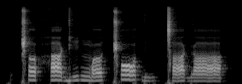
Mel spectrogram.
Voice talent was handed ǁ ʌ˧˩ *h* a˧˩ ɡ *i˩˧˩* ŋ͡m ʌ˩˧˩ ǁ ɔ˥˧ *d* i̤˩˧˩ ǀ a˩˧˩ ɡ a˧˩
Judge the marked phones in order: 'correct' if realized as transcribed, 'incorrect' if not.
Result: correct, correct, incorrect: ɗ

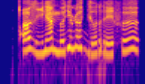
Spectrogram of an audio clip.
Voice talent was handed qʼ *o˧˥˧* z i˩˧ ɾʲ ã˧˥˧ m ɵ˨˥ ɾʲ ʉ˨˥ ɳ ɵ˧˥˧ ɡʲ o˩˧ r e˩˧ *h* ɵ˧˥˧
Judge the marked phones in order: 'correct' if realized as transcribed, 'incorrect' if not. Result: correct, incorrect: f

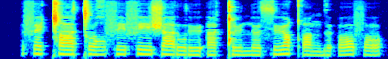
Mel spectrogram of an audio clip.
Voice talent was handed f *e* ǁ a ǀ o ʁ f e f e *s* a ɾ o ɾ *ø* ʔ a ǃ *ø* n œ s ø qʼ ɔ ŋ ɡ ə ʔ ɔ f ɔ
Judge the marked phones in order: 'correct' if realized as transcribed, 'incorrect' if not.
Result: incorrect: ɛ, incorrect: ʃ, correct, correct

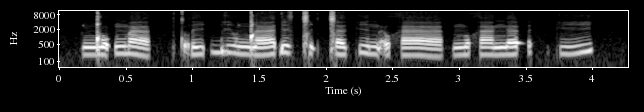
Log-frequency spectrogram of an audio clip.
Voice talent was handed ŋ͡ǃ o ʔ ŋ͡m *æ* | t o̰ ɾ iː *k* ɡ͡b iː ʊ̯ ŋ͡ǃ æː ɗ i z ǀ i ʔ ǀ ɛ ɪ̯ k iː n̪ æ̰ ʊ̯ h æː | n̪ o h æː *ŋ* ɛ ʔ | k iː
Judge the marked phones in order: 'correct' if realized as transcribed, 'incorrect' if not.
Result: correct, incorrect: ʔ, correct

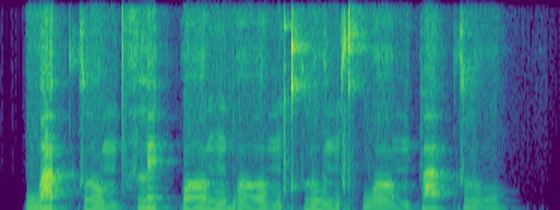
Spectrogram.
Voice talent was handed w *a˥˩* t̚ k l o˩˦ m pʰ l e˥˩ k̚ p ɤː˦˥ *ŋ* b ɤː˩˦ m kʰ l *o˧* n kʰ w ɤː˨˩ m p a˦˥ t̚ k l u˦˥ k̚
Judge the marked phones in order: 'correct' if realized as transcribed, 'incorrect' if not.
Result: correct, correct, incorrect: u˧

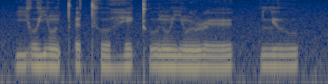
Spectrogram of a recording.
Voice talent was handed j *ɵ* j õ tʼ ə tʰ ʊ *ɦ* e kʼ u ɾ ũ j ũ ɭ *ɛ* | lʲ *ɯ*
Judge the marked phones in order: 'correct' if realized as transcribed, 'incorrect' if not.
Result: incorrect: ʊ, correct, incorrect: ø, incorrect: u

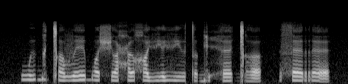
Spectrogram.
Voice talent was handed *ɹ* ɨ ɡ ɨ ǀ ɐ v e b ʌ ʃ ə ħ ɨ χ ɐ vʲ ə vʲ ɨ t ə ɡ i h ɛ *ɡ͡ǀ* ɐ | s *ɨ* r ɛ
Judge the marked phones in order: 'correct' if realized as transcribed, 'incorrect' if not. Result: incorrect: w, correct, incorrect: ɛ

